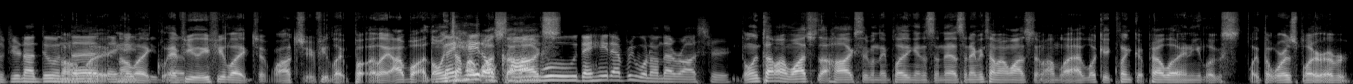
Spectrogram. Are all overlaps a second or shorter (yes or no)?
no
